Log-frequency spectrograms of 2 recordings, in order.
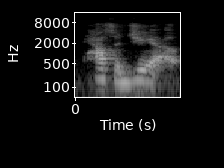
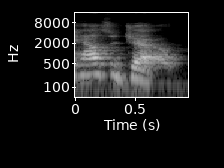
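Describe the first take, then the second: First: The name is said the American way. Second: The name is said the Italian way.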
